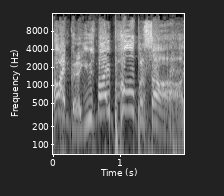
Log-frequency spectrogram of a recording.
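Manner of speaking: dramatic, high, swooping cartoon announcer voice. Speaker demonstrates a voice like one used on a show, Pokémon cartoon voice. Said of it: "similar to the voice that they use on um uh you know on Pokemon".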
